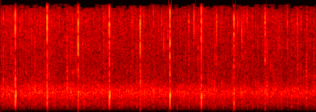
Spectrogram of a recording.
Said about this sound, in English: So I want you to give a big round of applause to the staff and the volunteers as well.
